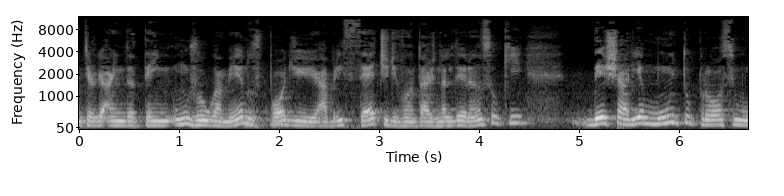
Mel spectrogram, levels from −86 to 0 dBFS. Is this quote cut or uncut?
uncut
